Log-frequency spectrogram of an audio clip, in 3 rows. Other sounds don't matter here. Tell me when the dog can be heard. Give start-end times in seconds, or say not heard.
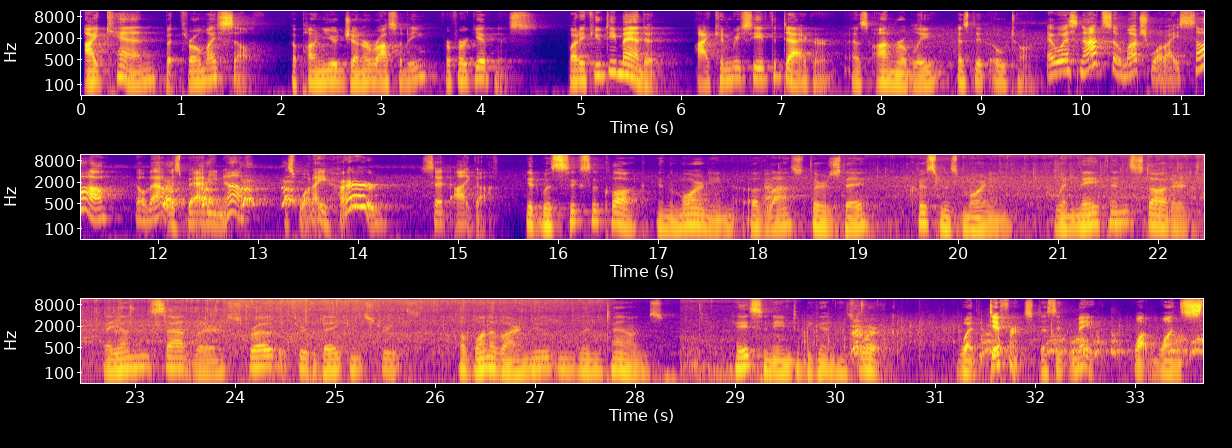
12.0-13.4, 29.9-33.6.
